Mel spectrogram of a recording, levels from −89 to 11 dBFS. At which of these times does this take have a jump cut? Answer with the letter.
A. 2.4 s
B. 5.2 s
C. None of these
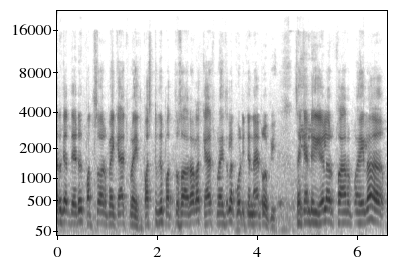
C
